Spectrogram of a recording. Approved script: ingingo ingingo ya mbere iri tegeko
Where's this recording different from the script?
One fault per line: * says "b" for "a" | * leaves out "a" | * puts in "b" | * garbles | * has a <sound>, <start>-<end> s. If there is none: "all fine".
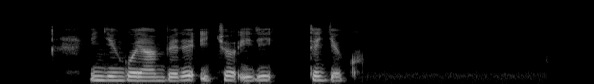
* leaves out "ingingo"
* puts in "icyo"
